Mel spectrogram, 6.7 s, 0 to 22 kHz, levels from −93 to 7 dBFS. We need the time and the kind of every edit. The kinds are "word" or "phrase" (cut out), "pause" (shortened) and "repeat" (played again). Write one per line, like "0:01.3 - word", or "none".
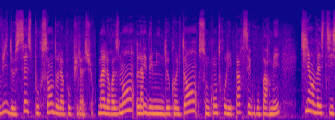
0:01.9 - pause
0:02.9 - word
